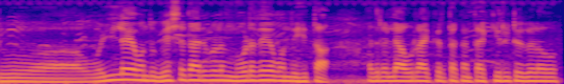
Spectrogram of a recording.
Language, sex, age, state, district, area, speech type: Kannada, male, 45-60, Karnataka, Bellary, rural, spontaneous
